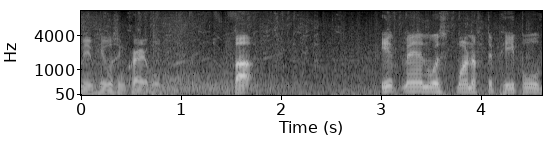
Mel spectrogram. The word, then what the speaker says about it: Ip Man: And it is actually pronounced Ip Man, for those that are wondering.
